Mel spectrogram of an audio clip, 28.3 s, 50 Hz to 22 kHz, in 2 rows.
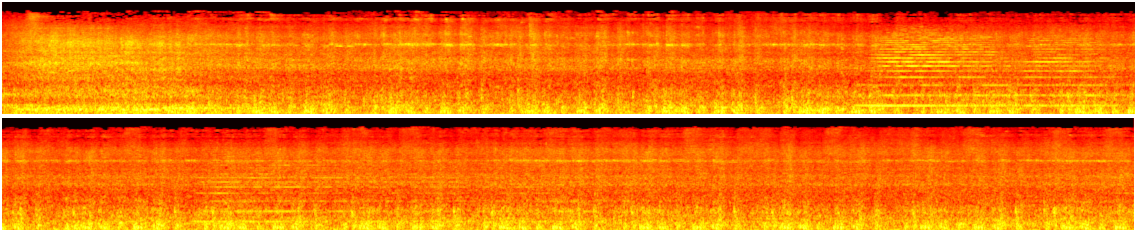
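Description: Electric locomotive towing the Train 18 trainset past at speed: steady rumble and clickety-clack of wheels over the rail joints. A horn sounds for about two seconds roughly eleven seconds in, and again more faintly a few seconds later.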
